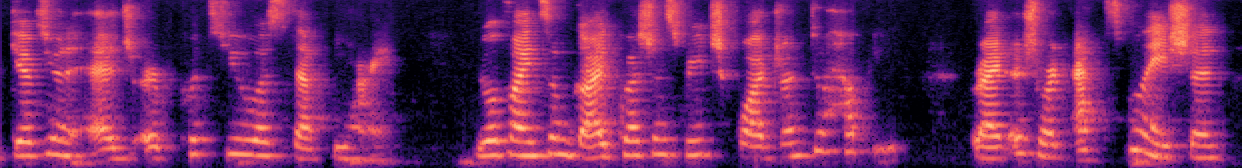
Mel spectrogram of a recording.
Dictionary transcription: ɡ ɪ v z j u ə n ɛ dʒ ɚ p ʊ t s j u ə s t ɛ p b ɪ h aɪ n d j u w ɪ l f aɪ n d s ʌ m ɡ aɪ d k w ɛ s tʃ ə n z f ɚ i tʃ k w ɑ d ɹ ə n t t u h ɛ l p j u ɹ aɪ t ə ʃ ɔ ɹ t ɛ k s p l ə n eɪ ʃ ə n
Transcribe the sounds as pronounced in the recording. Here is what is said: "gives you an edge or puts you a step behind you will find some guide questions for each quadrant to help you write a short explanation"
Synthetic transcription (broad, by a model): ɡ ɪ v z j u ə n ɛ dʒ ɚ p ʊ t j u ə s t ɛ p b ɪ h aɪ n d j u w ɪ l f aɪ n d s ʌ m ɡ aɪ d k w ɛ s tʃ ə n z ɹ i tʃ k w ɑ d ɹ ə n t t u h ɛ p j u ɹ aɪ t ə ʃ ɔ ɹ t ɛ k s p l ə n eɪ ʃ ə n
